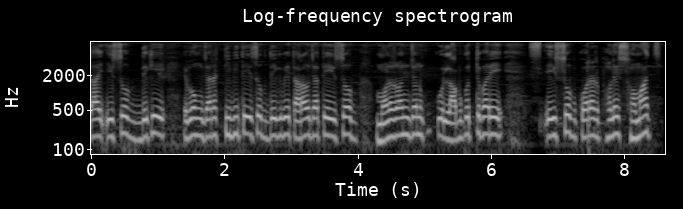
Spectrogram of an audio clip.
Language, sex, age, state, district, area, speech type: Bengali, male, 30-45, West Bengal, Jhargram, rural, spontaneous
